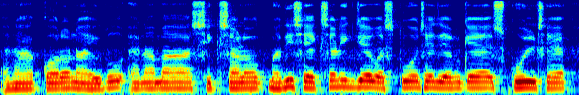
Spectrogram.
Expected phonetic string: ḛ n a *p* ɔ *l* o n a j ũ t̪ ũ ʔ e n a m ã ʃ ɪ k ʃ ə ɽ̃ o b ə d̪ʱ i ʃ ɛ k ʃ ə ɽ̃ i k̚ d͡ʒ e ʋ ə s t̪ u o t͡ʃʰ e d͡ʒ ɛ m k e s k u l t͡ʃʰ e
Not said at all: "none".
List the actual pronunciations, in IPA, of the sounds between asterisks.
k, ɾ

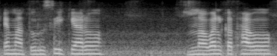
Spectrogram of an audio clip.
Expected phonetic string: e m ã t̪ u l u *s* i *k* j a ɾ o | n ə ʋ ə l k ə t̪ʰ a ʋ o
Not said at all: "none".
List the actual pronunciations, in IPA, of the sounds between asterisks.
s, k

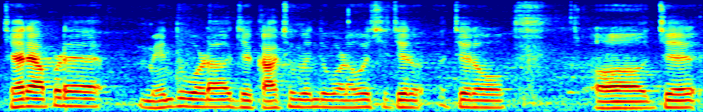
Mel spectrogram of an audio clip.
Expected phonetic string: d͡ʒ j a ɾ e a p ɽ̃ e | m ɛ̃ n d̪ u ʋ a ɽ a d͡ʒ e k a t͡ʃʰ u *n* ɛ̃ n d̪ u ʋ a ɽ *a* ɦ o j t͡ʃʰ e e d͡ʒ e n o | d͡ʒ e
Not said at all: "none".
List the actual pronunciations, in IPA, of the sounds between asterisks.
m, a

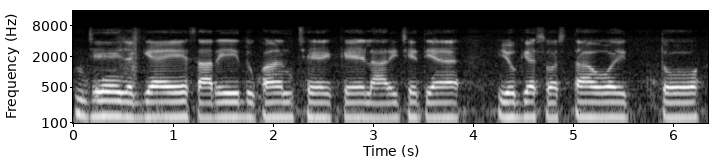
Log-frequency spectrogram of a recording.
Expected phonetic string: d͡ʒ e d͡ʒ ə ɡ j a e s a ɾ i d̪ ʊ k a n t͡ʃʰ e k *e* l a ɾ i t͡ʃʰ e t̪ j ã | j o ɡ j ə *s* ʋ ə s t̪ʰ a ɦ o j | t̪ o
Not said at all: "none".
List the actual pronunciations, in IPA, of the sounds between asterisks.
e, s

